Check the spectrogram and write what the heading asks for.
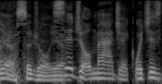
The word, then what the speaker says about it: sigil: Yeah, sigil, yeah.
